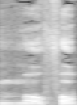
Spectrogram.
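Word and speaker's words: MoPhO: Stamford mobile phone Orchestra that shines to mofo but it spelt with the ph featuring all iphone ipod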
